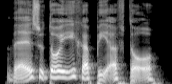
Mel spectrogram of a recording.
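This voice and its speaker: A woman voicing a proud old grandmother who is a rainbow spirit, speaking slowly and grimly in a storybook reading. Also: fairly low pitch, wildly swooping pitch, a little mellow. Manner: slow, grim, boastful.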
